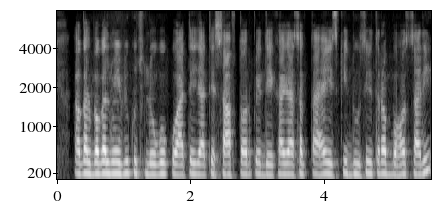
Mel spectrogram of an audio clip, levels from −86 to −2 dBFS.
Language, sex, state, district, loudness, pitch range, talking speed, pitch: Hindi, male, Uttar Pradesh, Jalaun, -19 LUFS, 185-195 Hz, 225 wpm, 190 Hz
